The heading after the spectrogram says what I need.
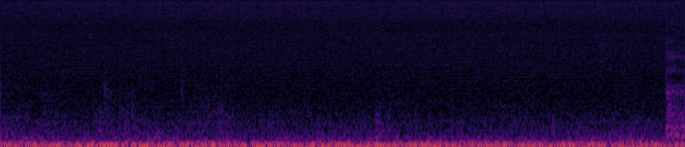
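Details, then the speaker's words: New propane water heater, first cold start: smooth steady low burner roar with no popping, flutter or surging; condensation dripping from the cold tank onto the burner is normal and stops once warm. Normal operation. "eventually once the tank is warm it will no longer condensate on the outside of the tank or on the bottom of the tank and that will go away so this is a pretty normal situation with a new tank a cold tank when you first start it up"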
